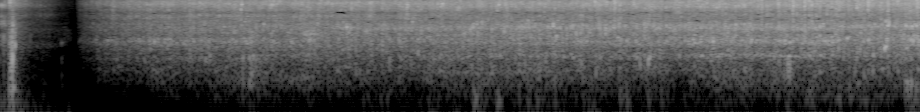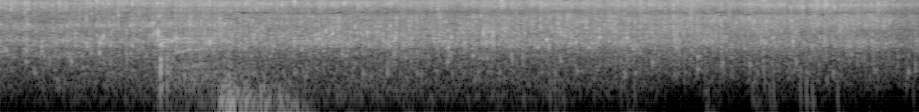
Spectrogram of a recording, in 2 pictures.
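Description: A small stream of running water, a steady rushing trickle that begins about half a second in, with one low thump a little past halfway.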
